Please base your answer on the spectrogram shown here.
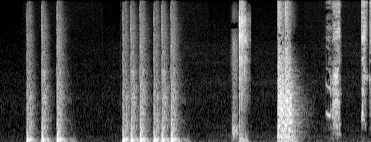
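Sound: knocking on a door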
